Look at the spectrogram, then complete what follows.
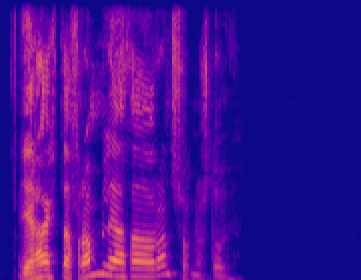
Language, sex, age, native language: Icelandic, male, 20-29, Icelandic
